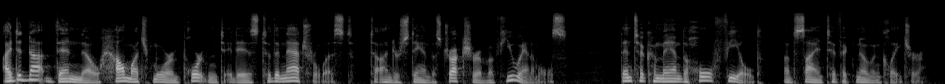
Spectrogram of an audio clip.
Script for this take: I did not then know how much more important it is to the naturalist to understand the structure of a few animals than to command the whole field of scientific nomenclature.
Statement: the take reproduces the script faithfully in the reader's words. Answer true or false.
true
